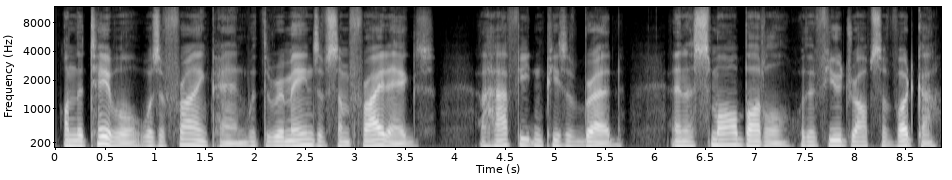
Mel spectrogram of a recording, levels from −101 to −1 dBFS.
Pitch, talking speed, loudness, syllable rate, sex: 120 Hz, 205 wpm, -18 LUFS, 4.6 syllables/s, male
